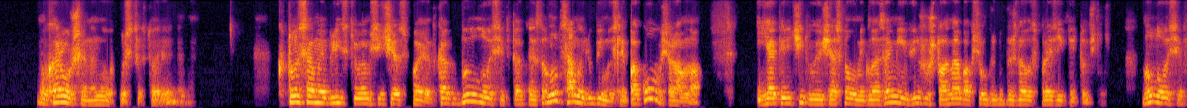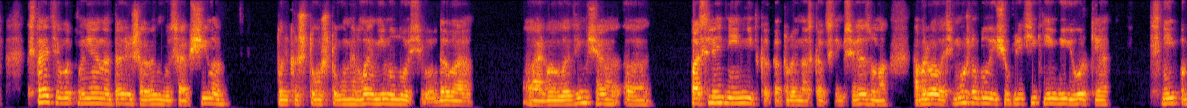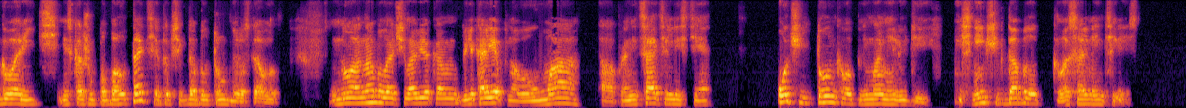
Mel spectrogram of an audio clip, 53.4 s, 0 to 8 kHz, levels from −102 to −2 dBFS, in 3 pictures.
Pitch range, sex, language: 120-145 Hz, male, Russian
